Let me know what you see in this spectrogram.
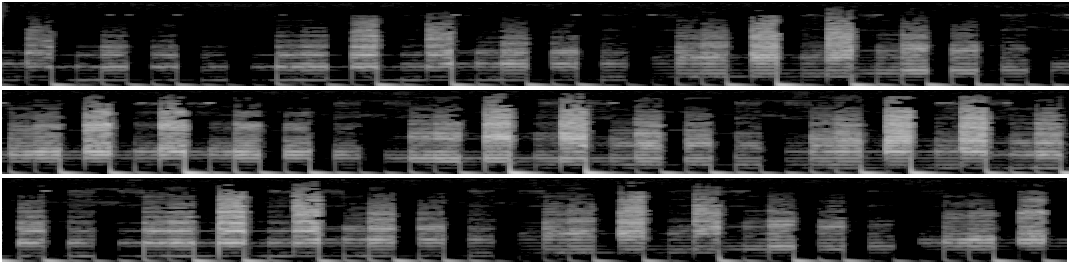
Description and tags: bf-fuckinaround
Took a pad from a friend, threw it through Fruity Loops's "Love Philter" and added distortion.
